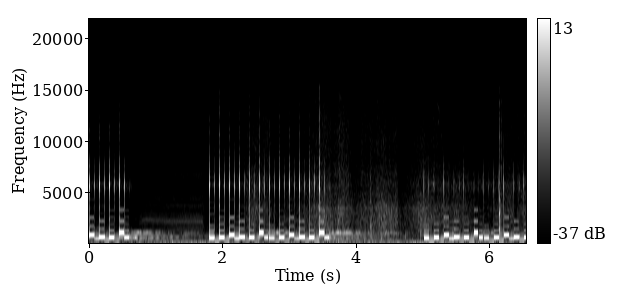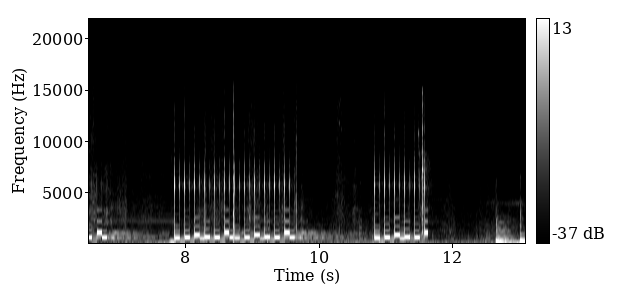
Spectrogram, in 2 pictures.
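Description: Smartphone alarm going off: a short, bright melodic ringtone phrase repeating about every three seconds, stopping suddenly near the end.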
